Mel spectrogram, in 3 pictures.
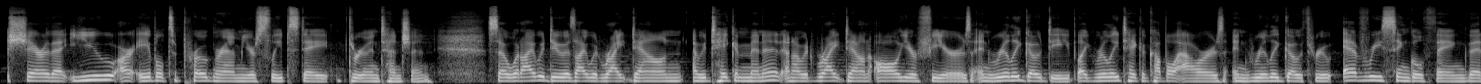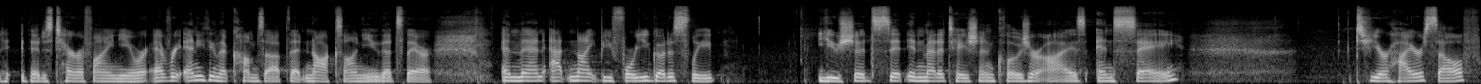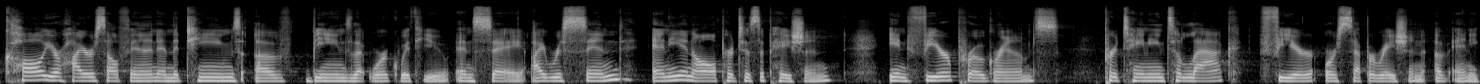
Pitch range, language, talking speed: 150-170 Hz, English, 170 wpm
